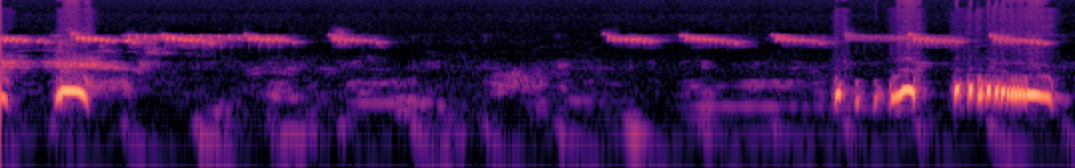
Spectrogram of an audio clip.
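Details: Calling spotted dove with a thổ voice: one arched coo, a stretch of low rhythmic background sound and faint high chirps, then clipped notes and a stuttered run into a long falling coo.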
